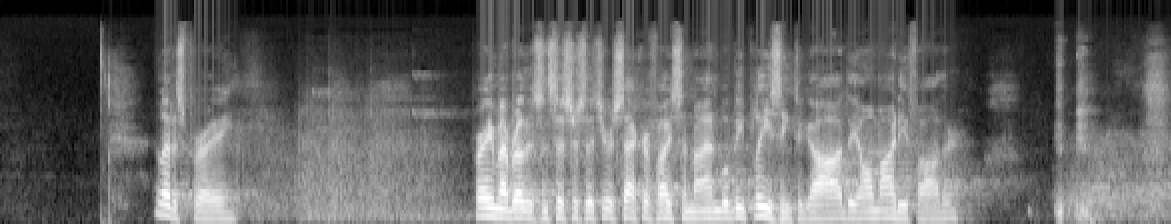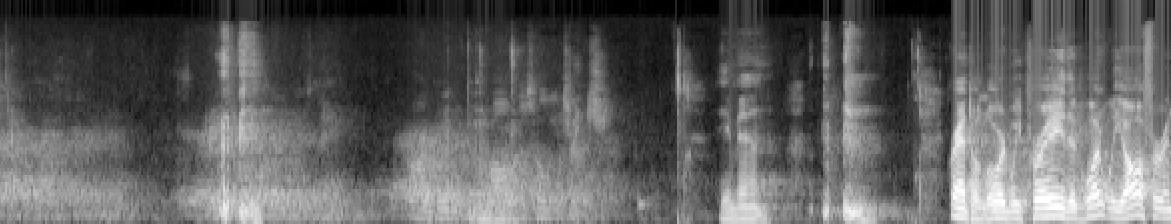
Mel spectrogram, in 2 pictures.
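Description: A man speaks slowly and steadily over loudspeakers in a large echoing hall.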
